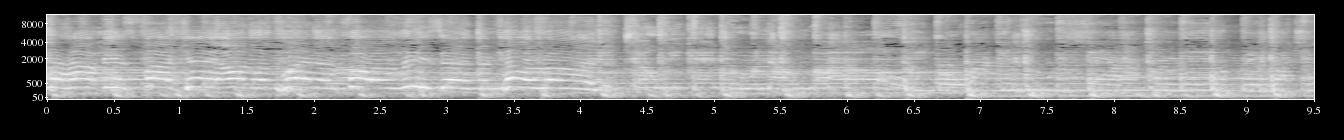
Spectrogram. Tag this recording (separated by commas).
Music, Speech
